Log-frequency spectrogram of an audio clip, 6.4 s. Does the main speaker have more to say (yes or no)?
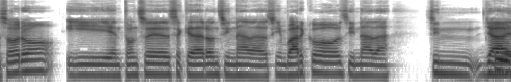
no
